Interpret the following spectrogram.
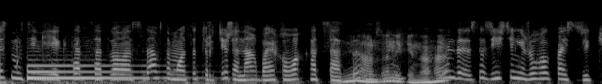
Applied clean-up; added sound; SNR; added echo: neural mask model RNNoise.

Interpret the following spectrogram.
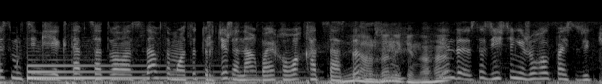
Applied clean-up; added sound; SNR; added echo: none; Piano; 2 dB; none.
